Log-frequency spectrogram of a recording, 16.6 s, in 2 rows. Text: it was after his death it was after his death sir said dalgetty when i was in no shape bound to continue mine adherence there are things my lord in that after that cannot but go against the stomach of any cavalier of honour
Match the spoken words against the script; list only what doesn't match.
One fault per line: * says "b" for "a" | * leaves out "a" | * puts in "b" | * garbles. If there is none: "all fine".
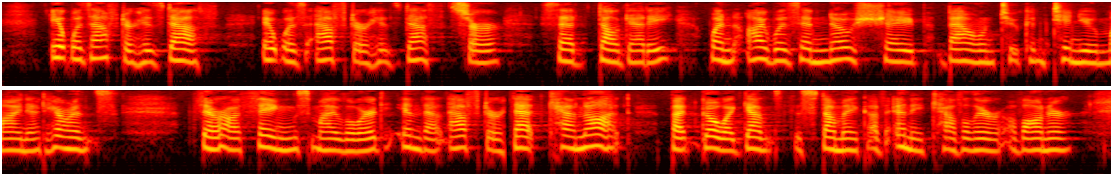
all fine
